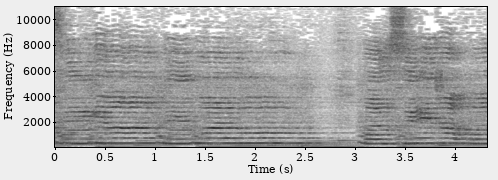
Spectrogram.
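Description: Andean folk song played live: a woman sings long held notes over charango and guitar, with a guitar bass line moving about once a second.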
